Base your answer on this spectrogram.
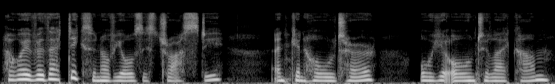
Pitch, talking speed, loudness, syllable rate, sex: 185 Hz, 185 wpm, -18 LUFS, 4.5 syllables/s, female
